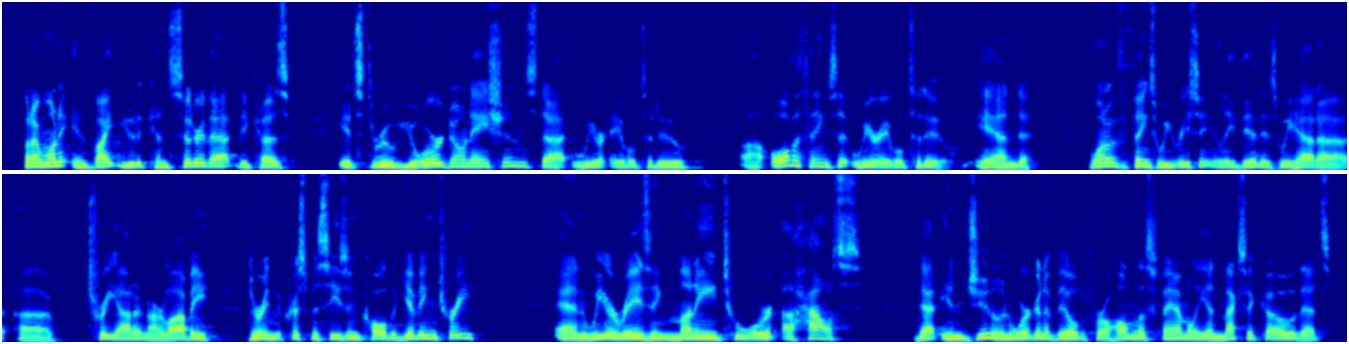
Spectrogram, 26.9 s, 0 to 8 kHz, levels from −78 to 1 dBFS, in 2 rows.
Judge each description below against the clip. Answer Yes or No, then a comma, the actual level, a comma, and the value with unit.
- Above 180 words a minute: No, average, 175 wpm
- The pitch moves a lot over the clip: No, average, 3.1 semitones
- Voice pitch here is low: No, medium, 160 Hz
